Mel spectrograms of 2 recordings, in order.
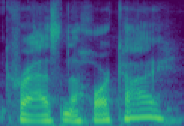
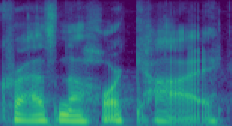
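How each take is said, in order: First: The name is said quickly and smoothly. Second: The name is said slowly and carefully. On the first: The speaker calls it right. "it's faster than that" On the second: The speaker calls it wrong. "I think I'm messing that name up"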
